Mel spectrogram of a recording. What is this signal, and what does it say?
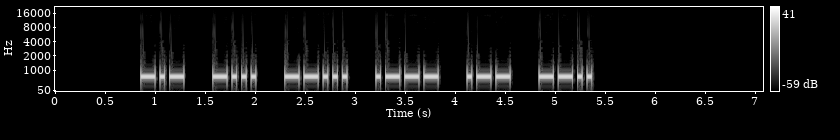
Morse code, heard as a keyed tone, about 25 wpm, spaced as for 18 wpm, 700 Hz. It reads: KB7JWZ
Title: USA Call Signs - 2x Character Spacing - 25wpm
